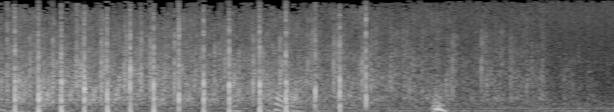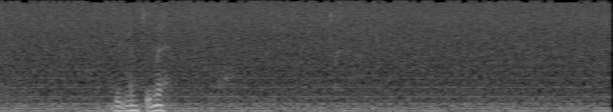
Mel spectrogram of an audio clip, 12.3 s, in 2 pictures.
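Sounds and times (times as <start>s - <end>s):
audience clapping hands: 0.0s - 6.0s
speech: 2.8s - 3.2s, 7.4s - 8.1s.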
